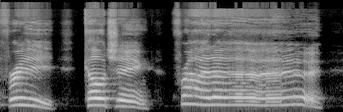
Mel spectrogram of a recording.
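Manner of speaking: very high, showy game show announcer voice. Welcoming listeners to Free Coaching Friday, in a Wheel of Fortune voice. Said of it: "Normally I say that in Wheel of Fortune voice".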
